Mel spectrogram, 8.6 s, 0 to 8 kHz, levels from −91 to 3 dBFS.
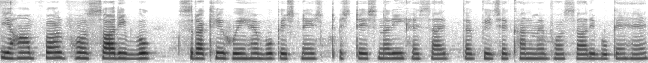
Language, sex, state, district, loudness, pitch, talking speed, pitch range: Hindi, female, Maharashtra, Chandrapur, -20 LUFS, 230 Hz, 145 wpm, 225-235 Hz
